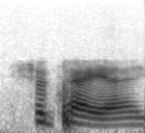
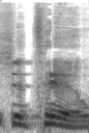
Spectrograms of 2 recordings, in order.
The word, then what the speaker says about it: Shataya: But it's Shataya? Shataya, yes. Shataya, woo, I said it right.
